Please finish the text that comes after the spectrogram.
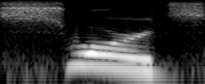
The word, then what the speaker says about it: swords: He's fucking learning how to fight with swords, right? I say swords, not swords, right? That's how it's should be pronounced because of the W.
